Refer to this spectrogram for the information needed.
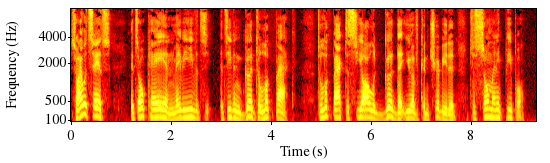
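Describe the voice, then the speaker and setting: In an ordinary speaking voice, a man talks at a moderate pace with fairly high pitch and ordinary pitch variation, the sound dry and close with no echo. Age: 60s. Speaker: dairy farmer. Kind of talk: reflective talk.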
